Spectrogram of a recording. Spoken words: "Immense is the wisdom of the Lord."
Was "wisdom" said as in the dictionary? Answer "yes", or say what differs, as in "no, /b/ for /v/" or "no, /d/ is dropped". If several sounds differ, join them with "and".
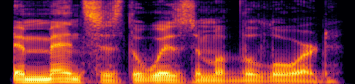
yes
